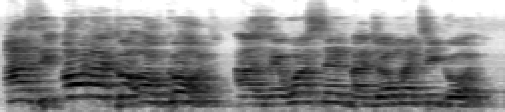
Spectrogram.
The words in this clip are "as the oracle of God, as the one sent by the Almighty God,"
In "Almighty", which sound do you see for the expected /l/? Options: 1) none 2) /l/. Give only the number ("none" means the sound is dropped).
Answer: 1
